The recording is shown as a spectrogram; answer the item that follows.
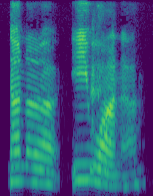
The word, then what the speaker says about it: Ioana: it's no no no Iana Yana Yana it's like it's like Johanna but it's without the age and yes you spell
